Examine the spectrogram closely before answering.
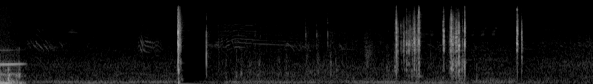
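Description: Wood pigeons taking off, their wings clapping in a clatter of sharp cracks about four seconds in, with a last clap near the end. A single sharp crack comes nearly two seconds in.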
